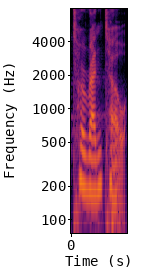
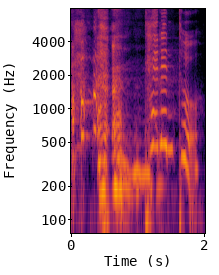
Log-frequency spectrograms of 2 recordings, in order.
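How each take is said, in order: First: It is said without a Korean accent. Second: It is said with a Korean accent.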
